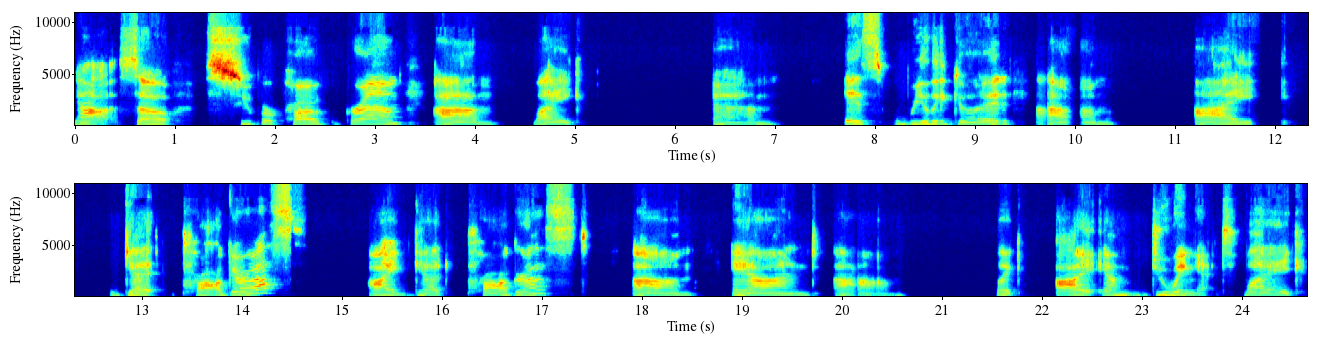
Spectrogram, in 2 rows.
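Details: Young woman who had a stroke at age 27, with post-stroke aphasia making speaking difficult; non-fluent, telegraphic speech with missing words; non-fluent aphasia after stroke.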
